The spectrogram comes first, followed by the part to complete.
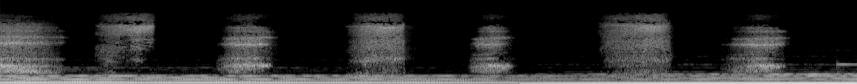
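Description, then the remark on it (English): Loud, breathy deep inhales and exhales through the mouth repeat in a steady rhythm, about seven breaths in all, during a guided breathing exercise, over a sustained, low ambient drone. “Recommitting to the breath, deep inhales and exhales, inhaling through the mouth, exhaling through the mouth.”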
